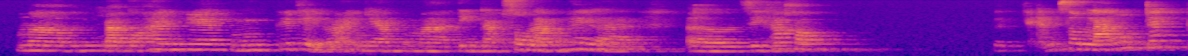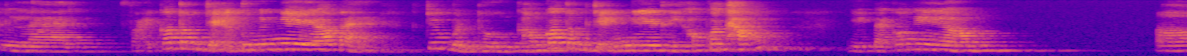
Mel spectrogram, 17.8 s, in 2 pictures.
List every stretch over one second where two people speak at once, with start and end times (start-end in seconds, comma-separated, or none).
none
